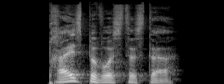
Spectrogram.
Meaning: inflection of preisbewusst: 1. strong/mixed nominative masculine singular superlative degree 2. strong genitive/dative feminine singular superlative degree 3. strong genitive plural superlative degree
- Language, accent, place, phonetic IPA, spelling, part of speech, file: German, Germany, Berlin, [ˈpʁaɪ̯sbəˌvʊstəstɐ], preisbewusstester, adjective, De-preisbewusstester.ogg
